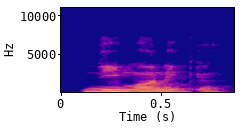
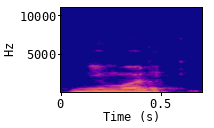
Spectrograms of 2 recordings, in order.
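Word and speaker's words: mnemonic: to particular computer use pneumonic pneumonic so like a silent m in front of pneumonic so why do we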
